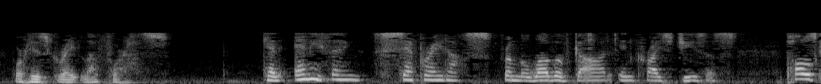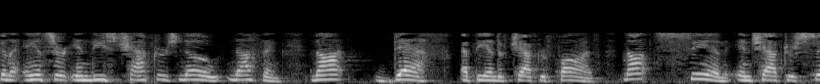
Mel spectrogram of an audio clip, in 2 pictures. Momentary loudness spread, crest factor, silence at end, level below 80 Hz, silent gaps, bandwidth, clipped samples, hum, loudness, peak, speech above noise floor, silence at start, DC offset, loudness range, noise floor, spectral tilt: 13 LU; 20 dB; 0 s; -56 dBFS; none; 4.6 kHz; under 0.1%; none; -22 LUFS; -2 dBFS; 32 dB; 0.15 s; under 0.1%; 4 LU; -53 dBFS; -9.5 dB/octave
